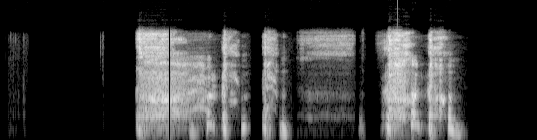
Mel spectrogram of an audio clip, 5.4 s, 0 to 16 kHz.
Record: {
  "cough_length": "5.4 s",
  "cough_amplitude": 32767,
  "cough_signal_mean_std_ratio": 0.44,
  "survey_phase": "alpha (2021-03-01 to 2021-08-12)",
  "age": "45-64",
  "gender": "Male",
  "wearing_mask": "No",
  "symptom_cough_any": true,
  "symptom_fatigue": true,
  "symptom_headache": true,
  "smoker_status": "Never smoked",
  "respiratory_condition_asthma": false,
  "respiratory_condition_other": false,
  "recruitment_source": "Test and Trace",
  "submission_delay": "2 days",
  "covid_test_result": "Positive",
  "covid_test_method": "RT-qPCR",
  "covid_ct_value": 22.4,
  "covid_ct_gene": "ORF1ab gene",
  "covid_ct_mean": 23.1,
  "covid_viral_load": "27000 copies/ml",
  "covid_viral_load_category": "Low viral load (10K-1M copies/ml)"
}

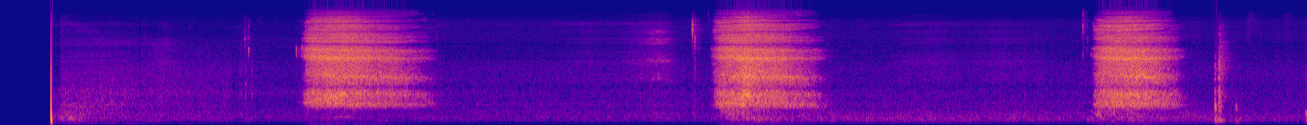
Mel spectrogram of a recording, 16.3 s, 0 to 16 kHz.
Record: {
  "exhalation_length": "16.3 s",
  "exhalation_amplitude": 9732,
  "exhalation_signal_mean_std_ratio": 0.39,
  "survey_phase": "beta (2021-08-13 to 2022-03-07)",
  "age": "18-44",
  "gender": "Male",
  "wearing_mask": "No",
  "symptom_cough_any": true,
  "symptom_sore_throat": true,
  "symptom_other": true,
  "smoker_status": "Never smoked",
  "respiratory_condition_asthma": false,
  "respiratory_condition_other": false,
  "recruitment_source": "Test and Trace",
  "submission_delay": "1 day",
  "covid_test_result": "Negative",
  "covid_test_method": "RT-qPCR"
}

